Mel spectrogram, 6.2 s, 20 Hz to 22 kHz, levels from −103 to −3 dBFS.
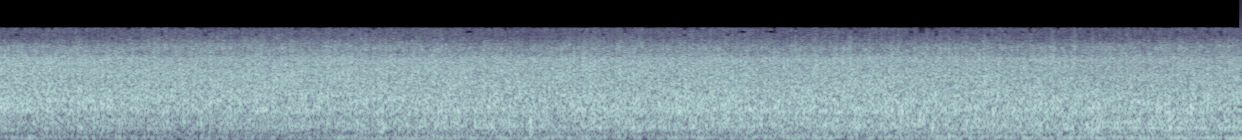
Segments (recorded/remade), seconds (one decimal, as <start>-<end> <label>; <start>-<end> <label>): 0.0-6.2 recorded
